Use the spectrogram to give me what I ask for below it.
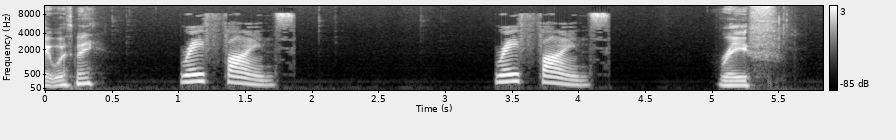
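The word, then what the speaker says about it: Ralph Fiennes: this what up Rafe Rafe fines everyone say it with me Rafe fines Rafe fines Rafe why the heck is it pronounced Rafe and not Ralph is that a is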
